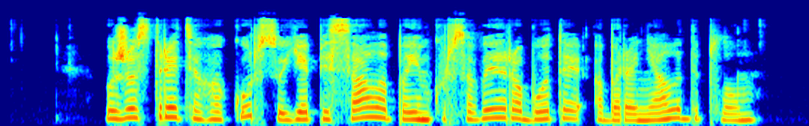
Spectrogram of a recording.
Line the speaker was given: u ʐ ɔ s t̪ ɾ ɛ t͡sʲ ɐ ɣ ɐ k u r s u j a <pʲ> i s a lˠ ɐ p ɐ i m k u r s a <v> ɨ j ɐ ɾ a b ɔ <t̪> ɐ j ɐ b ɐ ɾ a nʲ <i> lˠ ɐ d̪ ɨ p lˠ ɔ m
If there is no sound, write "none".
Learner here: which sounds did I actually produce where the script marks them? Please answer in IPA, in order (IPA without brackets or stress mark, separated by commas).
pʲ, v, t̪, a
